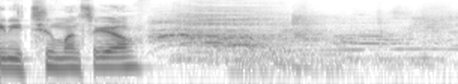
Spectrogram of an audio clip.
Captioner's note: audience gasping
